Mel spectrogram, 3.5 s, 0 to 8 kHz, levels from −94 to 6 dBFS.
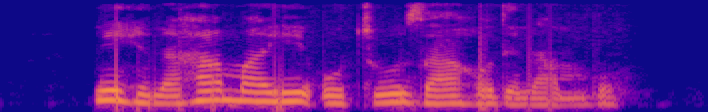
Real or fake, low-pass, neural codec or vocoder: fake; 7.2 kHz; vocoder, 22.05 kHz, 80 mel bands, WaveNeXt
